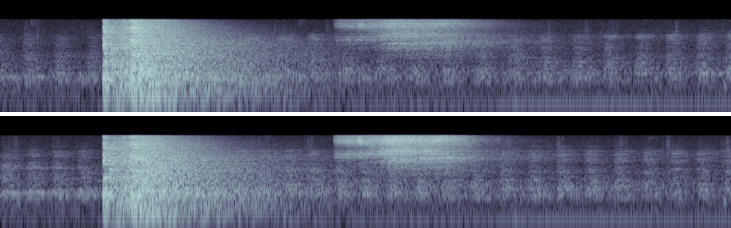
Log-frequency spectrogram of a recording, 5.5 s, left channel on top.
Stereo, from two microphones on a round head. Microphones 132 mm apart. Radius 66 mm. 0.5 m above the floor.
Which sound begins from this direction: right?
A hiss, at 2.5 s.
